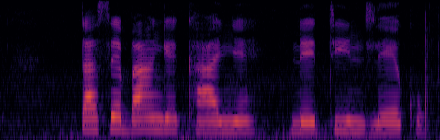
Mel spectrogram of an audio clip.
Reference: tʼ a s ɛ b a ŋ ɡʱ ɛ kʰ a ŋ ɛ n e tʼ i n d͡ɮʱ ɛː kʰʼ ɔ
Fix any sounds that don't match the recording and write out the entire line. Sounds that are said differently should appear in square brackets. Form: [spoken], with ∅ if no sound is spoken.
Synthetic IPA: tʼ a s ɛ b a ŋ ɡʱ ɛ kʰ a [ɲ] ɛ n e tʼ i n d͡ɮʱ ɛː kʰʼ ɔ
